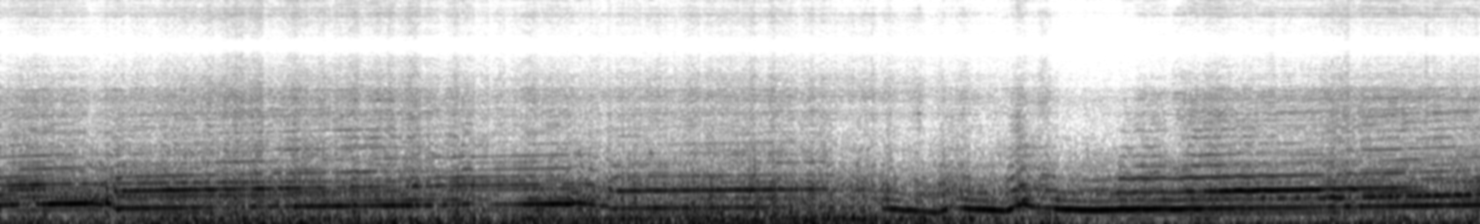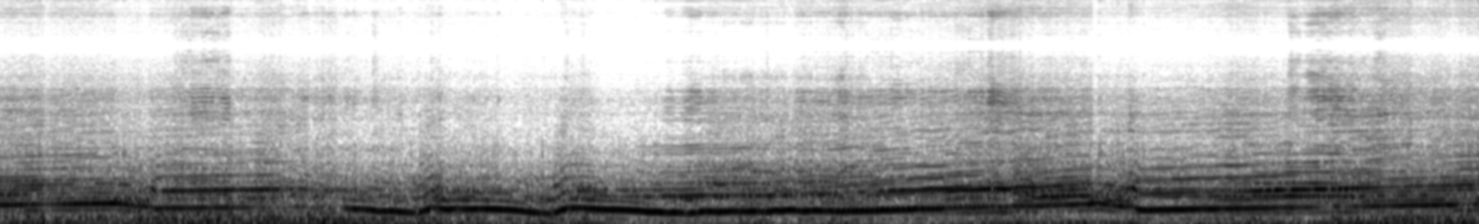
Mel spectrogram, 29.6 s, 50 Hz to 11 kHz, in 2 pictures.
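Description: Honda S2000's inline-four engine with a custom exhaust, heard from inside the cabin while lapping a race track under hard throttle. The engine note climbs through the revs and drops sharply at each upshift, and twice it falls away with brief jumps in pitch, as with braking and downshifting. Steady wind and tyre noise run underneath.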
